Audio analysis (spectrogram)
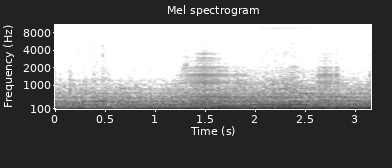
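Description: A Renault Megane IV with a seven-speed automatic gearbox, shuddering as it pulls away from a stop, giving a loud, close, low rumble that rises and throbs as the car moves off.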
